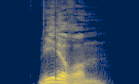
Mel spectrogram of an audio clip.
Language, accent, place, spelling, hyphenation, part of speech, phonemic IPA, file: German, Germany, Berlin, wiederum, wie‧de‧r‧um, adverb, /ˈviːdəʁʊm/, De-wiederum.ogg
- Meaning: 1. in turn, then again, on the other hand, to the contrary 2. again, once more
